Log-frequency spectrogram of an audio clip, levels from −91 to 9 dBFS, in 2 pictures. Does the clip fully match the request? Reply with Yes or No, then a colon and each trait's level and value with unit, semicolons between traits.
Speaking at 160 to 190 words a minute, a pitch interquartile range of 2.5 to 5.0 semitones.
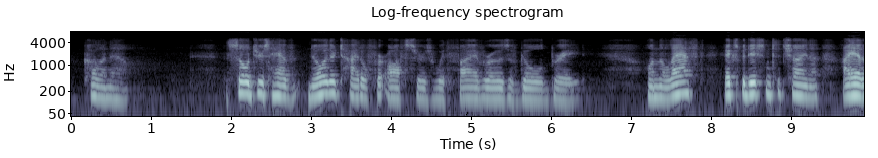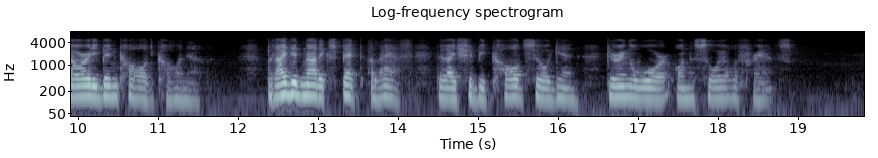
No: average, 145 wpm; average, 3.1 semitones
